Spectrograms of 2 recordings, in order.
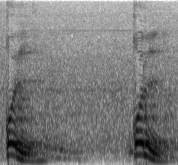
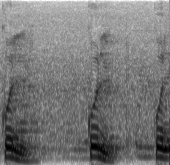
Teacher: اس کو کل نہیں پڑھنا، قل موٹا منہ بھر کے · لفظ قاف یہ کیا ہے، بہت موٹا بھی ہے اور اونچا بھی ہے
